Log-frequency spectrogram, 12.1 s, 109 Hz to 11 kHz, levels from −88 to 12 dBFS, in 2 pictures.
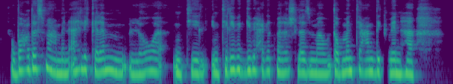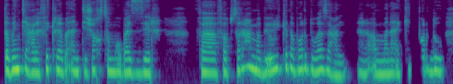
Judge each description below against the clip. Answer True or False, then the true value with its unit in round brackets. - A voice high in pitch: True (220 Hz)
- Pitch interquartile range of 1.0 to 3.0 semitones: True (2.4 semitones)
